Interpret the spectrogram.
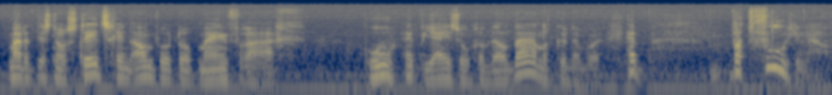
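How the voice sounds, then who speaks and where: An actor playing a troubled, reproachful divorced father in middle age, halting and earnest, in a Dutch radio play. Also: medium pitch, big pitch swings, fairly bright tone, slight background noise. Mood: urgent, probing. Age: middle-aged. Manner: halting, earnest, self-questioning.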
